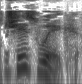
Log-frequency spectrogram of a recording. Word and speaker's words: Chiswick: Because I was out in Chiswick, staying out. – Oh, Chiswick. Oh, right, lovely. – I said it right. – Yes, you did.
